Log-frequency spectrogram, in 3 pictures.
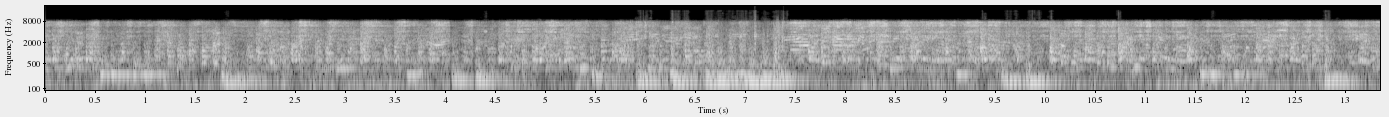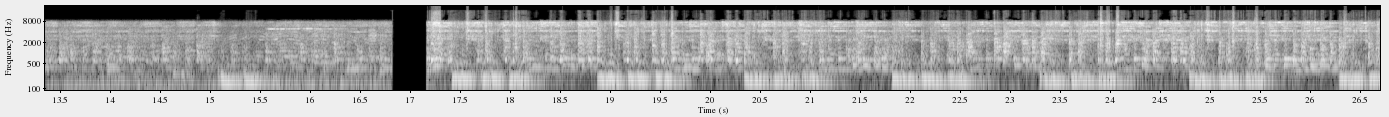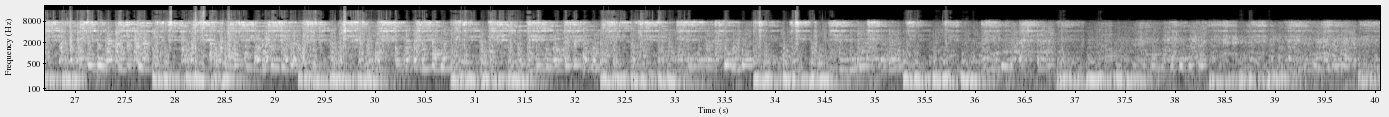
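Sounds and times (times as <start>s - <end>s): deep drum beats: 0.0s - 40.0s.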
